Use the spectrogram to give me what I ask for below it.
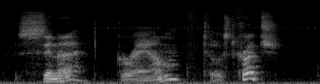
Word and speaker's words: Cinnagraham Toast Crunch: So I just realized it's Cinnagraham Toast Crunch.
